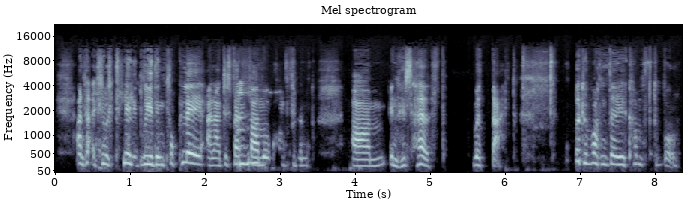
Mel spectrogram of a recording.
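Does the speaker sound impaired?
Yes: deafness; relies on lip reading.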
